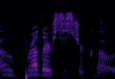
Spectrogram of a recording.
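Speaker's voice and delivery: ordinary talk, nothing marked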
